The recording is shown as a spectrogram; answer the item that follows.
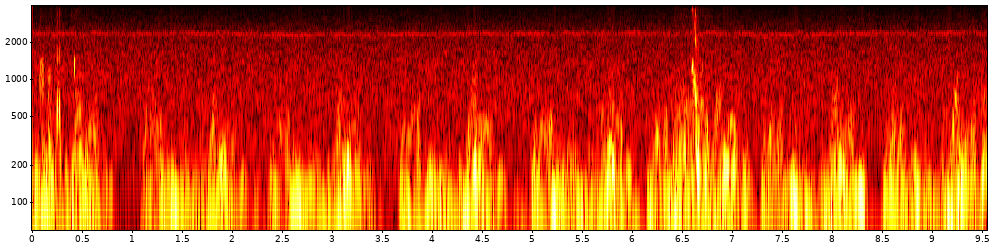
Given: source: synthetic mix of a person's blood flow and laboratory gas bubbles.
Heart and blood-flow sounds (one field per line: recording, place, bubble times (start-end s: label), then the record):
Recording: Doppler ultrasound of blood flow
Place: precordium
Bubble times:
0.06-0.32 s: bubbles
0.38-0.46 s: bubbles
6.38-6.88 s: bubbles
9.48-9.56 s: bubbles
From the record:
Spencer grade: 2 (many but less than half of the cardiac periods contain bubble signals, singularly or in groups)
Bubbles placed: anywhere in the cardiac cycle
